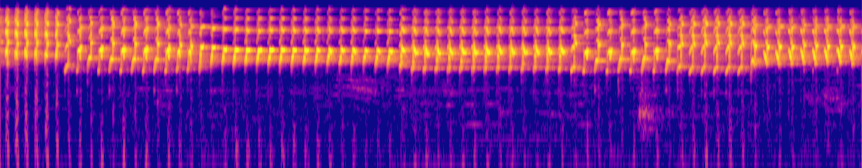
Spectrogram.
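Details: Long 'ngekek' trill from a lovebird kept as a fighter bird: a continuous high, rattling chatter of very rapid pulses, slightly wavering in pitch, sustained for over eight seconds without a break.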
